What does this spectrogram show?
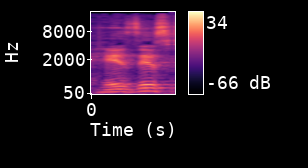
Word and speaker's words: Hess's: important है इट्स a hedges law अब कुछ टीचर इसे हैज लॉ बोलते हैं कुछ टीचर इसे हेजेस लॉ बोलते हैं बोलिए कुछ भी स्पेलिंग बराबर लिखिए है ना चलिए फिर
